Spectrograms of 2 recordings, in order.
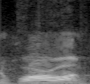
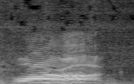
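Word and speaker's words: Hwoarang: I say Huarong, because how wrong is funnier to say than how rang.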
